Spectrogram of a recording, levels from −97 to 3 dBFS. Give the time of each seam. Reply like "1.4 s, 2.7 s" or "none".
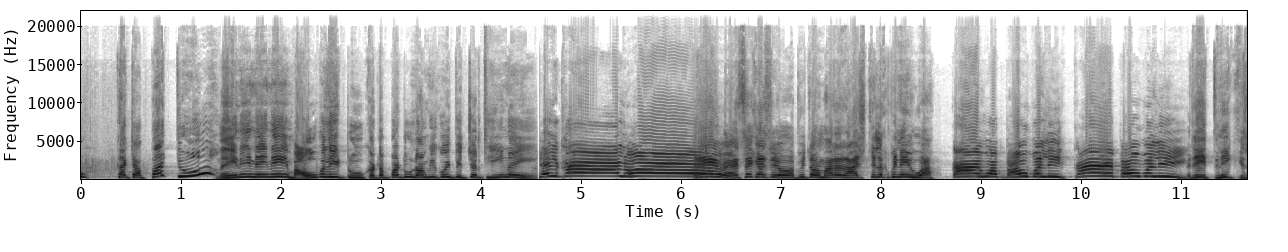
4.5 s, 8.6 s

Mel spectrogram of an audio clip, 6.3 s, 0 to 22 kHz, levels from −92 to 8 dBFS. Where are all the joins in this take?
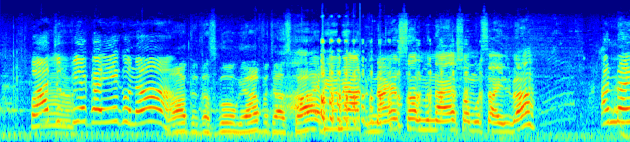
3.6 s

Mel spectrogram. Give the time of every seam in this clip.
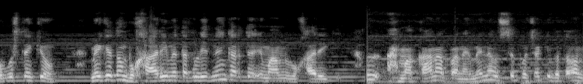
3.7 s

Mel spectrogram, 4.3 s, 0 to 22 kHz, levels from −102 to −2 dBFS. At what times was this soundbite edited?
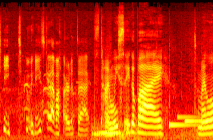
1.8 s

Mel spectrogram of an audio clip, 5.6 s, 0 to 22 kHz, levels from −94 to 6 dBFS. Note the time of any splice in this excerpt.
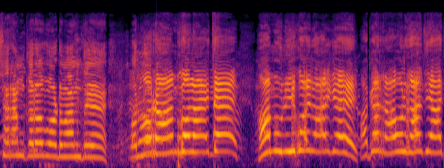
4.5 s

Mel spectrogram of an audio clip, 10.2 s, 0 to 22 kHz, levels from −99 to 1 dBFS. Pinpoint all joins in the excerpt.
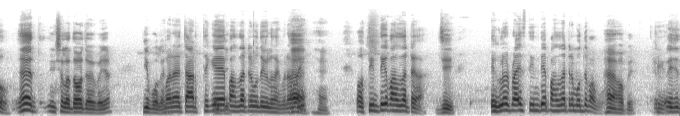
none

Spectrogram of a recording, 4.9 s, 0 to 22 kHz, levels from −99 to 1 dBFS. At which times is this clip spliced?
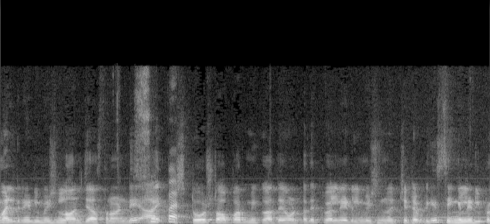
none

